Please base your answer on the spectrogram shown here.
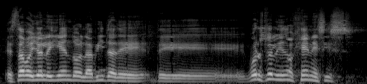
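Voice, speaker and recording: A man's voice: a little high, animated, normal speed, gravelly, fairly bright tone. A man preaching a sermon to a congregation, emphatic, often asking questions and waiting for the answer.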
